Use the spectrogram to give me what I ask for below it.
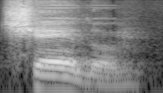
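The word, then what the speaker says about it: caelum: So I becomes e, like celum.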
